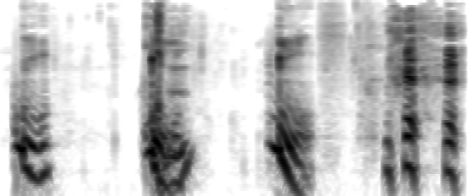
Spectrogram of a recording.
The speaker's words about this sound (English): Wow, he swallowed a lot.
